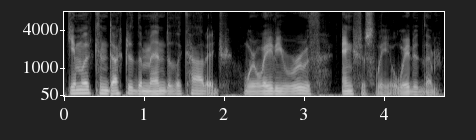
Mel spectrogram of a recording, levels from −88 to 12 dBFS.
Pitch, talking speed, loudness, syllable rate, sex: 90 Hz, 165 wpm, -19 LUFS, 5.8 syllables/s, male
